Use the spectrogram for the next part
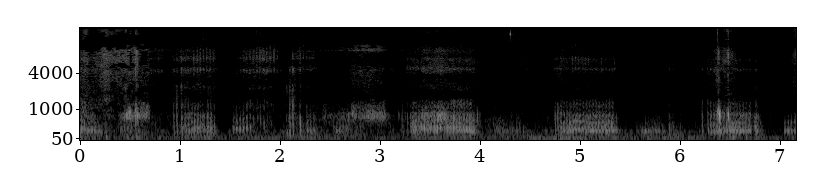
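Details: A happy pet cat purring: low rumbling bursts alternating with quieter breaths, each rise and fall lasting about a second, steady and unbroken with no other sounds.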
